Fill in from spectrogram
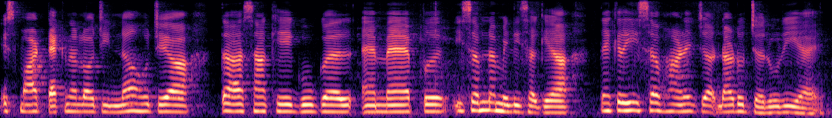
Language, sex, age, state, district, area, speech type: Sindhi, female, 45-60, Rajasthan, Ajmer, rural, spontaneous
